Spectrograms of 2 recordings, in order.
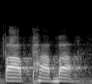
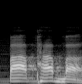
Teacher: प का उच्चारण स्थान क्या है ओस्ट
